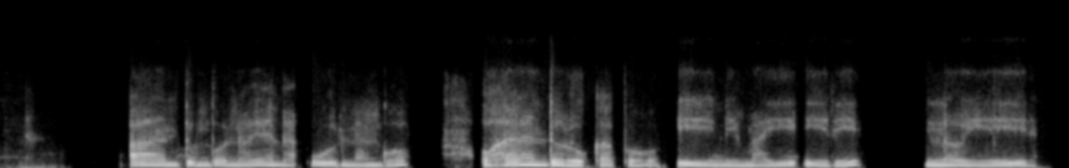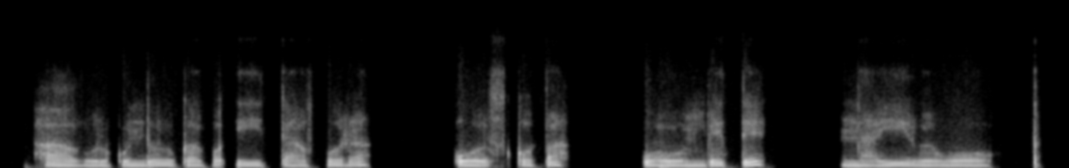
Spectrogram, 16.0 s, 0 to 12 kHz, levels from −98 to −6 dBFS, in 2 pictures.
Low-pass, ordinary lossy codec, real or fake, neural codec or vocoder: 7.2 kHz; Opus, 16 kbps; fake; codec, 16 kHz, 4 kbps, FunCodec, trained on Chinese and English, 50 frames a second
